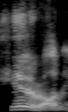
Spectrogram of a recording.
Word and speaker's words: Huron: I believe it's Huron is how you say it. H-U-R-O-N. My pronunciation's never great.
